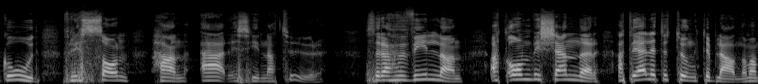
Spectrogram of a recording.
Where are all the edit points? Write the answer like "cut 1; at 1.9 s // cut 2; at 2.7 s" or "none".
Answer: none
